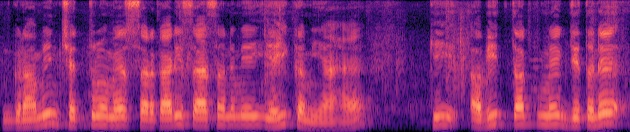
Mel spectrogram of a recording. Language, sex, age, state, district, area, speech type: Hindi, male, 45-60, Bihar, Muzaffarpur, rural, spontaneous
